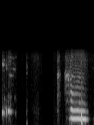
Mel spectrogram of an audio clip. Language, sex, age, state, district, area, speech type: Marathi, female, 18-30, Maharashtra, Ahmednagar, rural, conversation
